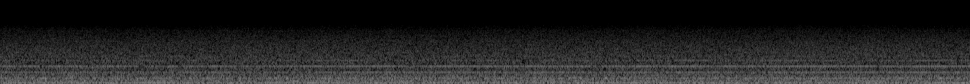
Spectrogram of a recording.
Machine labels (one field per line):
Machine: fan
